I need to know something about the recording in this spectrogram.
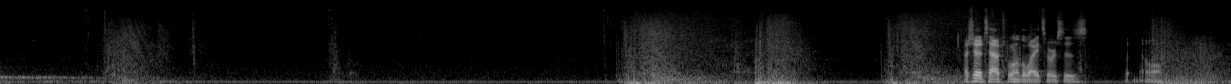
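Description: Magical whooshing and chiming game sound effects play in bursts.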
